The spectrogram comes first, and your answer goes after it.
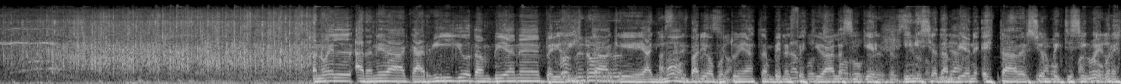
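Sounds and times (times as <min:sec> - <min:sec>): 
large audience applause: 0:00.0 - 0:06.0
speech: 0:03.1 - 0:11.2.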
